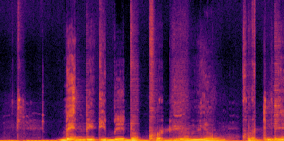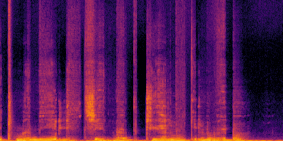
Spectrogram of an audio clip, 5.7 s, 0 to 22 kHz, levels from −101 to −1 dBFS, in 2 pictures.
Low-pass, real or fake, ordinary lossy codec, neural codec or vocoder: none; fake; none; codec, 44.1 kHz, 1.7 kbps, Pupu-Codec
